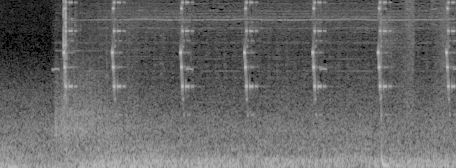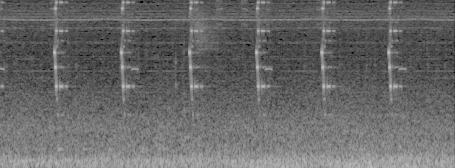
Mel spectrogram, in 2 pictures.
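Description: A game's countdown beeps at a steady pace.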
